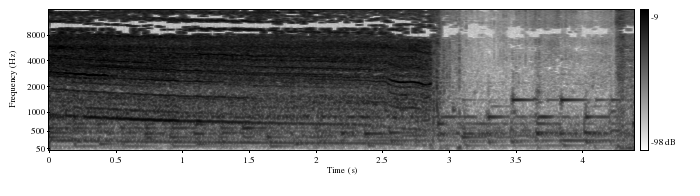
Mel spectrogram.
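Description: Parkside Performance PSBSAP 20-Li C3 cordless drill in low gear (speed one) driving an M10 x 100 mm screw into a log. The motor's whine sinks steadily in pitch as the load builds, then cuts off about three seconds in.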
